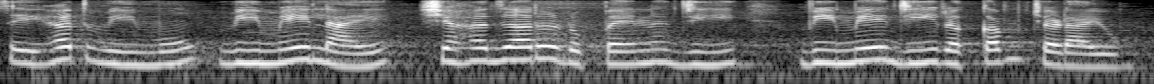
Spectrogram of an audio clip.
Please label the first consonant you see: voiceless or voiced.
voiceless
